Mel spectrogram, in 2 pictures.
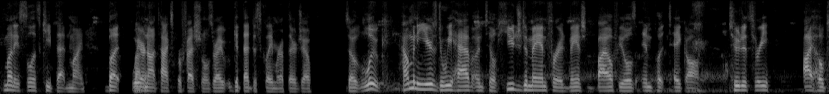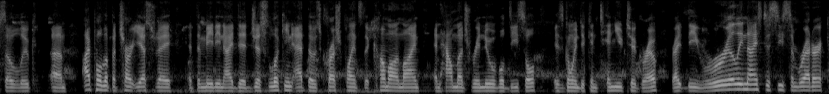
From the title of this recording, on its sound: Live from Commodity Classic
